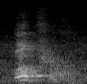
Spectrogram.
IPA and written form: ˈeɪprəl (April)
